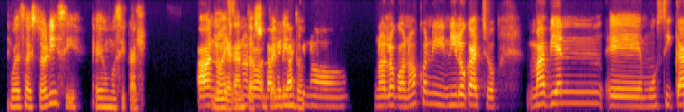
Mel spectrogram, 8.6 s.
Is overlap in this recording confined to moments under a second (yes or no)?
no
